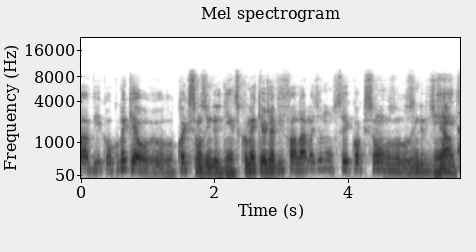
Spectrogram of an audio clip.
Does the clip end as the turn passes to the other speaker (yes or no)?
yes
